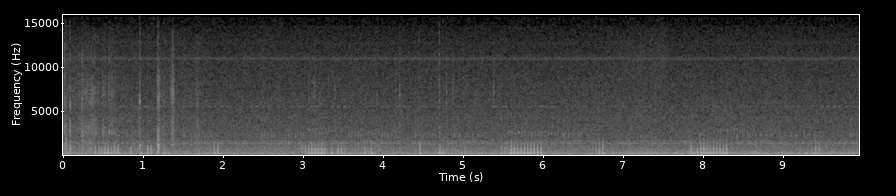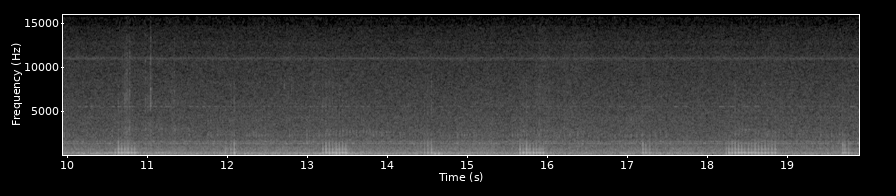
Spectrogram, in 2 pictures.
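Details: Domestic cat purring while being massaged, one of four house cats, indoors; steady low rumbling purr with soft rhythmic pulses of louder breathing-like bursts roughly every two to three seconds, faint hiss in the background.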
